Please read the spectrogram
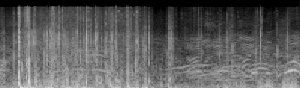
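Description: Players' bodies and shoulder pads colliding in a pass-rush rep, picked up close on a body-worn mic as a dense clatter of knocks and rubbing for about two seconds, loudest near the start. Then several players shout over one another.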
